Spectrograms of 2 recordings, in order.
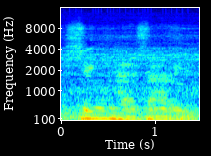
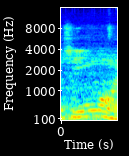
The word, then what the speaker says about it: Singhasari: Dalam huruf Palawa, itu atau Sanskerta dibacanya Singhasari. Bukan Singo ya, tapi Singhasari yang artinya yang menjadi dasar.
